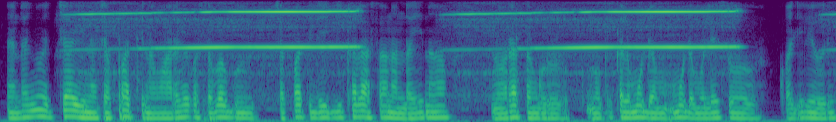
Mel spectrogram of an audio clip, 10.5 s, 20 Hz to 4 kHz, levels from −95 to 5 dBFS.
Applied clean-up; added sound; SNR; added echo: none; Bowed string instrument; -3 dB; reverberation time 0.2 s.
